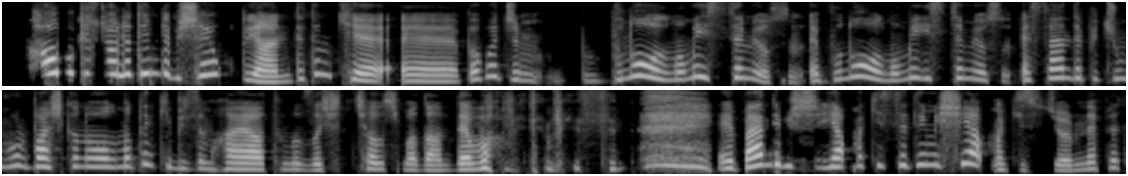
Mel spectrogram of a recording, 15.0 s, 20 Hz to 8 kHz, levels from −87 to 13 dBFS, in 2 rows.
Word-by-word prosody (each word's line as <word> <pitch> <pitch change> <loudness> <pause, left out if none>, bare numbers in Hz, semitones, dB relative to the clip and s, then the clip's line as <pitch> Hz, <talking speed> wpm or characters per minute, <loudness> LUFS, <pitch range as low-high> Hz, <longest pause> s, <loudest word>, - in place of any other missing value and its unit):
Hâlbuki - - +6
söylediğim 460 +2 +4
de 460 - +1
bir - - -3
şey 410 +6 +2
yoktu, 450 - -3
yani 200 -1 +4
dedim 435 +9 -5
ki, 255 - +2
eee, 210 -1 0
babacığım 275 - -5 0.3
bu 215 -1 -19
bunu 275 +8 -4
olmamı 300 -5 +3
istemiyorsun, 280 - -4
e, 220 - -5
bunu 285 +7 -8
olmamı 290 -5 0
istemiyorsun, 300 -7 -6
e, - - -1
sen 320 +5 -2
de - - -2
bir 290 - -13
cumhurbaşkanı 300 +1 -2
olmadın 300 +5 -2
ki 310 -5 -11
bizim 240 -1 -9
hayatımıza 205 -2 0
şı - - -9
çalışmadan 195 -5 -3
devam 210 +5 +5 0.2
edebilsin. 225 -1 -11 0.6
E, 250 +2 +2
ben 335 +5 +10
de 385 - +2
bir 320 - -3
şey 270 -3 -5
yapmak, 300 +3 0
istediğim 350 +3 -4
işi 360 +4 -1
yapmak 205 - +1
istiyorum. 180 +1 -7
Nefret 250 +4 -6
280 Hz, 170 wpm, -23 LUFS, 215-335 Hz, 0.6 s, ben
